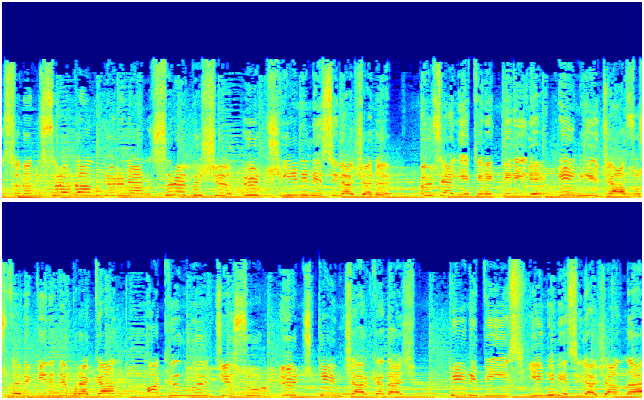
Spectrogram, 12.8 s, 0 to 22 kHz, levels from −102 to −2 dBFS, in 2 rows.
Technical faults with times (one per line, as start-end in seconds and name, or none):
8.49-12.58 periodic USB or driver dropouts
